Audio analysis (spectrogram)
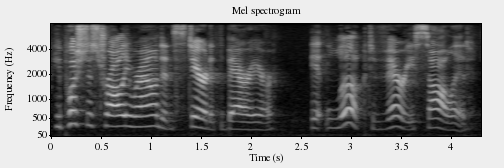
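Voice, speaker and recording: A woman reads a story aloud as narrator. Her voice sits high, and she tells it expressively in a storybook style. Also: normal speed, fairly bright tone.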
